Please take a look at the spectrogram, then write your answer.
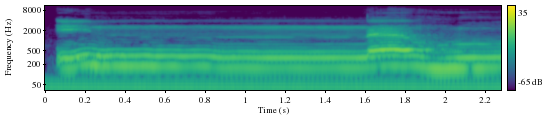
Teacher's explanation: وَأَسِرُّوا قَوْلَكُمْ أَوِ اجْهَرُوا بِهِ إِنَّهُ، حمزہ کو نون سے ملانا ہے، غنہ کے ساتھ ہا پر الٹا پیش ہونے کی وجہ سے ہا کو ایک الف کی مقدار کھینچیں گے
